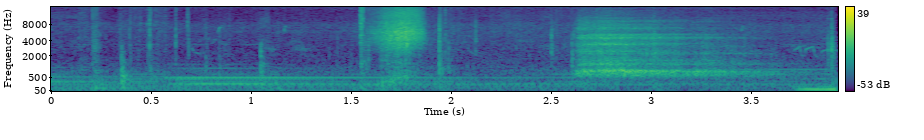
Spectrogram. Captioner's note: exhales deeply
